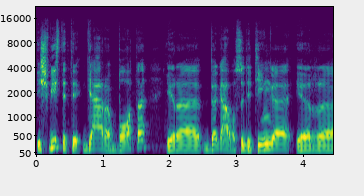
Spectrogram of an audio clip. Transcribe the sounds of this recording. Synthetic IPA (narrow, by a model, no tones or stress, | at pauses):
ɪʃʲʋʲiːsʲt̪ʲit̪ʲɪɡʲæːɾɑboːt̪ɑː | iːɾɐbʲɛɡɑːlˠoːsʊd̪ʲeːt̪ʲiːŋɡɐɪr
